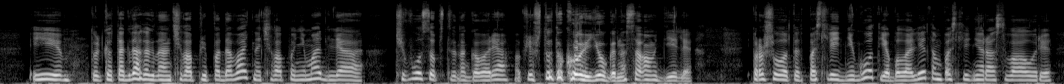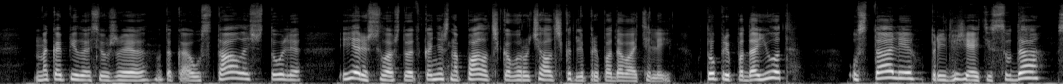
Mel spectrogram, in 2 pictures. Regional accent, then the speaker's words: Omsk, Omsk Oblast, Russia; moved away as an adult; now in Moscow, Russia; Я в основном из Омска, только последние полгода живу в Москве. А так вся жизнь прошла в Омске.

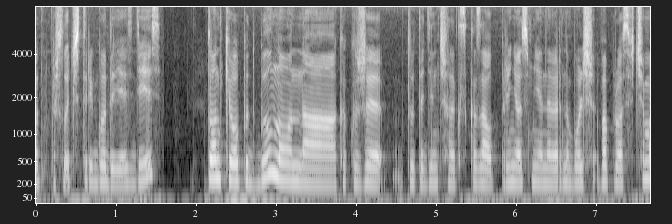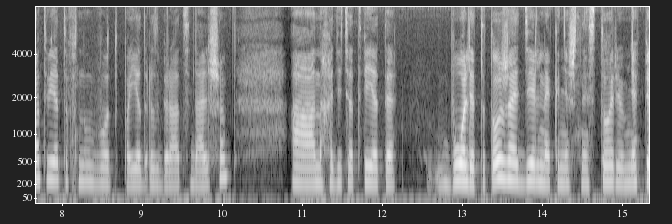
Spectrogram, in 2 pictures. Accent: Novosibirsk, Novosibirsk Oblast, Russia; now in Moscow, Russia; я из Новосибирска, живу в Москве.

